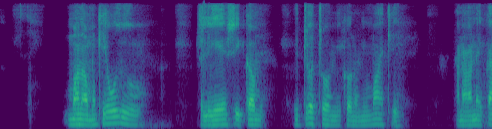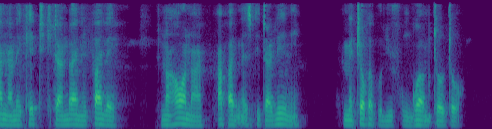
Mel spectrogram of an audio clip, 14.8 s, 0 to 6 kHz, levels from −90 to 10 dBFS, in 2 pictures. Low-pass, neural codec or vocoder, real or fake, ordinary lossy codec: 5.4 kHz; codec, 16 kHz, 0.8 kbps, ZipCodec; fake; AAC, 32 kbps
